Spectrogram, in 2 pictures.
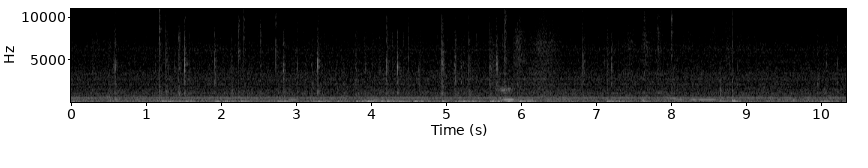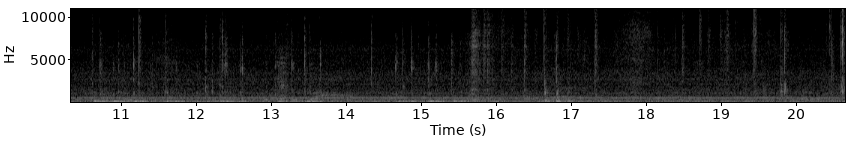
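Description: Typing on a slim low-profile computer keyboard: quick, irregular key clicks and taps in short runs with brief pauses, over a faint steady background tone.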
